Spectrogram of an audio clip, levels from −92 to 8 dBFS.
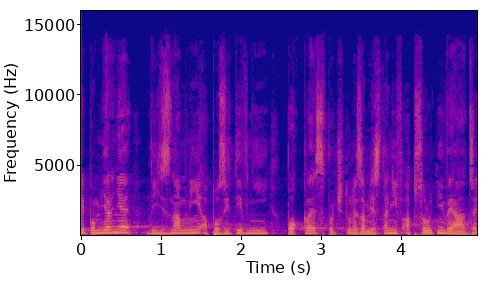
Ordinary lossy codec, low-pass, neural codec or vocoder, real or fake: AAC, 48 kbps; 14.4 kHz; none; real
